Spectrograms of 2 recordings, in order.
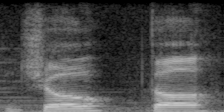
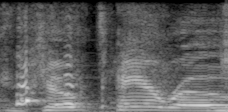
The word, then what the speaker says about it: Jotaro: And I was like, it's Jotaro. Yeah. Ro, not Ro. No, Jotaro. Jotaro. Jotaro Kujo. If you say it like that, you're good.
